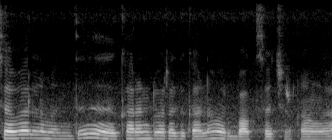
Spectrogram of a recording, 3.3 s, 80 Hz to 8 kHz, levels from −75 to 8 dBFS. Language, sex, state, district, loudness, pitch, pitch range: Tamil, female, Tamil Nadu, Kanyakumari, -17 LUFS, 175 Hz, 155-195 Hz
